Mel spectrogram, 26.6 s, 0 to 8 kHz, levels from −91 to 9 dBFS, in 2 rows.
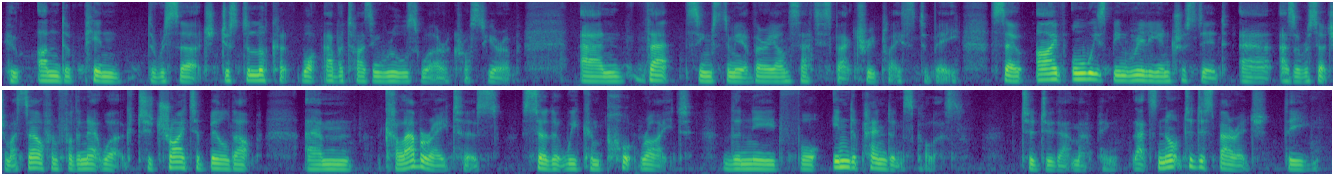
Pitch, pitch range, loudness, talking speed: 125 Hz, 120-140 Hz, -20 LUFS, 150 wpm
